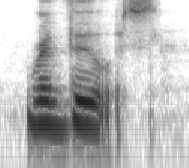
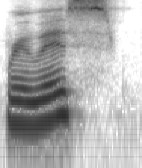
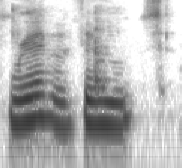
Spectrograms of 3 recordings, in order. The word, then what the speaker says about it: Rewis: So um, his name is Terry. He went by Bubba and it's Revus. It's spelled R E W I S. So I was thinking it was like Ruiz, I don't. It's reviews from what the punctuation of his actual sister said.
